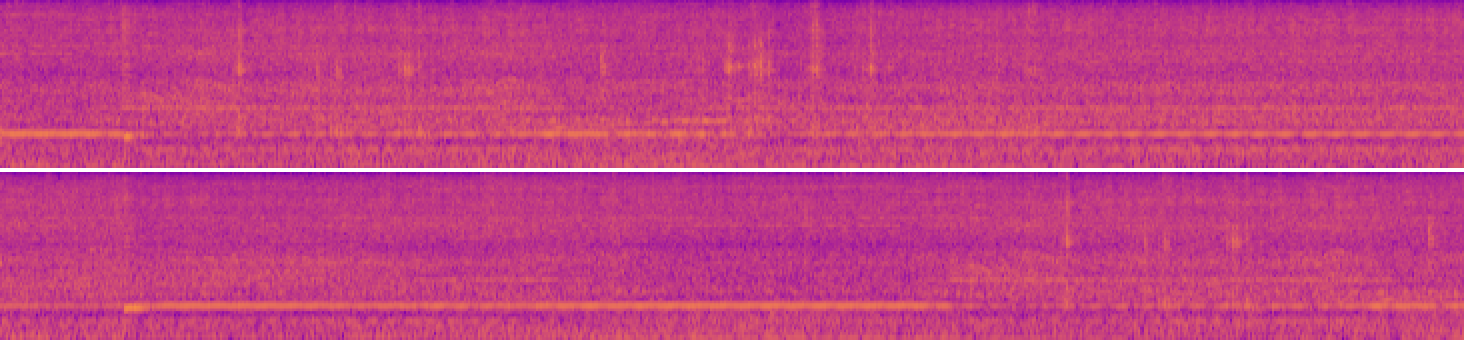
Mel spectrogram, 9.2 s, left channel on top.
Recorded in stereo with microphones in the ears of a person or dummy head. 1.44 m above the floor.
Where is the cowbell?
75° left (ahead or behind), 3 m.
